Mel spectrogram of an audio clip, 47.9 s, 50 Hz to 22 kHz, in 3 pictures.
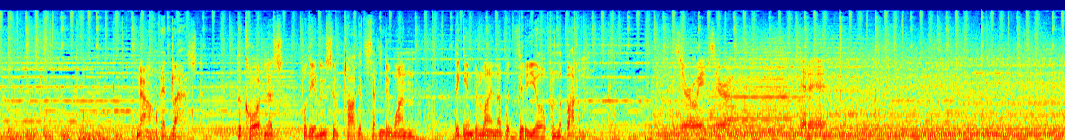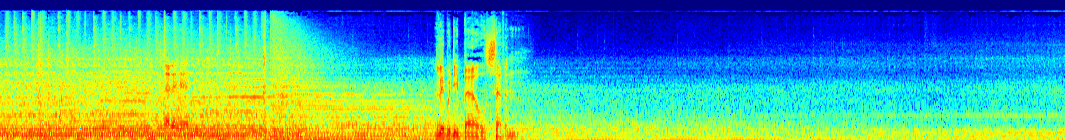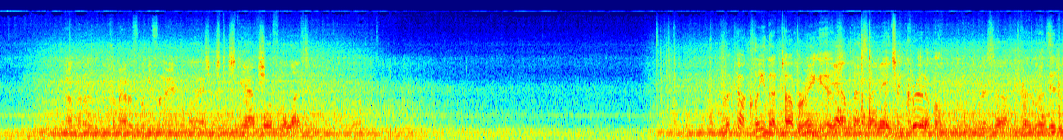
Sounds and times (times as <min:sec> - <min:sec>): Music: 0:00.0 - 0:31.0.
